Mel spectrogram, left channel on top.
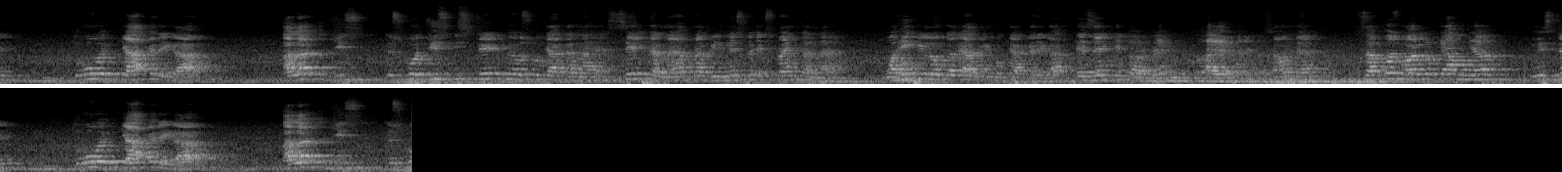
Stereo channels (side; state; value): right; drops out; at 4.2 s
